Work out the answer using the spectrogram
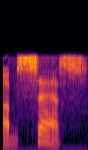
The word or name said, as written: obsess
